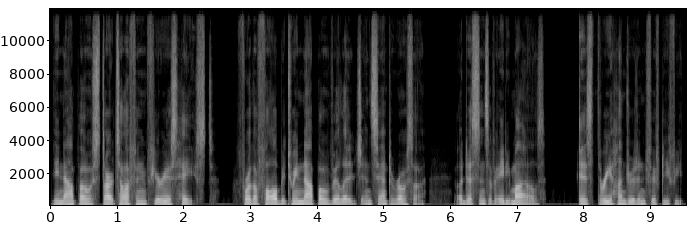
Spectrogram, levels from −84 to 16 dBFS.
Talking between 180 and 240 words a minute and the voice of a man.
No: average, 170 wpm; male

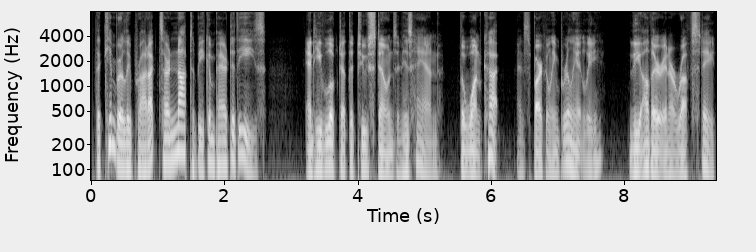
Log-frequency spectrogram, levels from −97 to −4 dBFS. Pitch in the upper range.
No: very low, 95 Hz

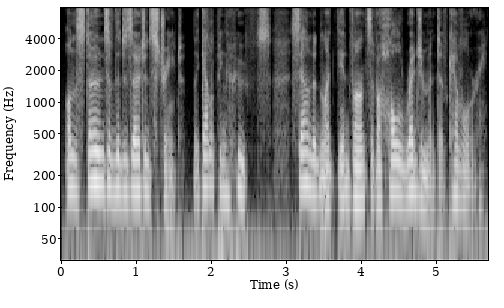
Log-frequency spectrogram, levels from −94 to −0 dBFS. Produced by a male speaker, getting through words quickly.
Yes: male; fast, 210 wpm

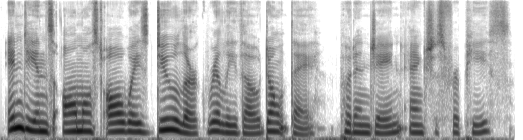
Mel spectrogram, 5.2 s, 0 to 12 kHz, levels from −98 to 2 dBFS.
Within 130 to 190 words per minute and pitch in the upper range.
Yes: average, 170 wpm; high, 205 Hz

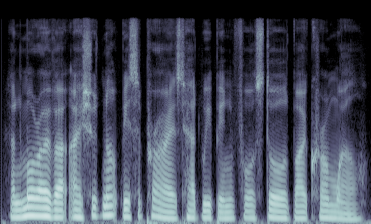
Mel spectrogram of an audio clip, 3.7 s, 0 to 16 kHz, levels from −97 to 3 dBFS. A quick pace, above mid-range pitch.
No: fast, 210 wpm; low, 115 Hz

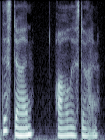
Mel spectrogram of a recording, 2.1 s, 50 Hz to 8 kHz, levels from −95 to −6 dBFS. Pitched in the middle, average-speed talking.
Yes: medium, 165 Hz; average, 145 wpm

